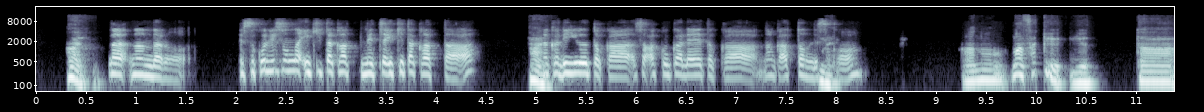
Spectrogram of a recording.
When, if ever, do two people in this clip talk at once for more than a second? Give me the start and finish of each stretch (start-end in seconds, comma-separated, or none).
none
